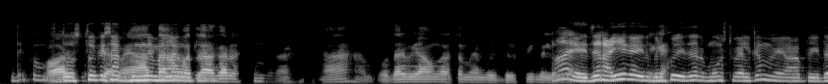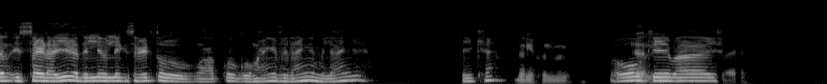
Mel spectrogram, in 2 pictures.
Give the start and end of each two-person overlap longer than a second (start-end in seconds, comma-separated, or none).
0.6-2.3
